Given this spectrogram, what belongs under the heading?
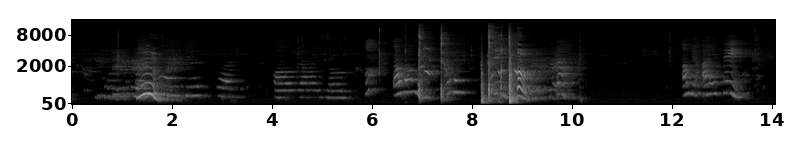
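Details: Woman eating rambutan on camera lets out a few short, sharp bursts of coughing between talking and eating sounds in a quiet room.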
